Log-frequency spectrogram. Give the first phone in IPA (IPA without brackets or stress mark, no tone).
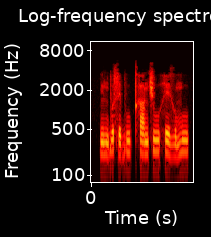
ĩ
